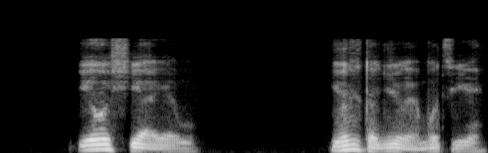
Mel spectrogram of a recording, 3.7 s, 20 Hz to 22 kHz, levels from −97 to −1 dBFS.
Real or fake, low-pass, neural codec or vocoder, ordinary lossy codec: fake; none; codec, 16 kHz, 16 kbps, FreqCodec, smaller model; none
